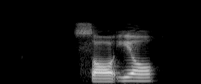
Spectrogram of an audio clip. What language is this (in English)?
Min Nan Chinese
